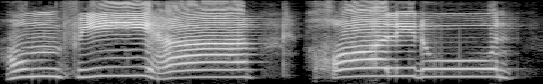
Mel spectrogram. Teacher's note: خالدون میں دیکھیں خا کے اوپر کھڑی زبر، ایک الف کے برابر لمبا کریں گے، اور واو مدہ آ گئی ہے۔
